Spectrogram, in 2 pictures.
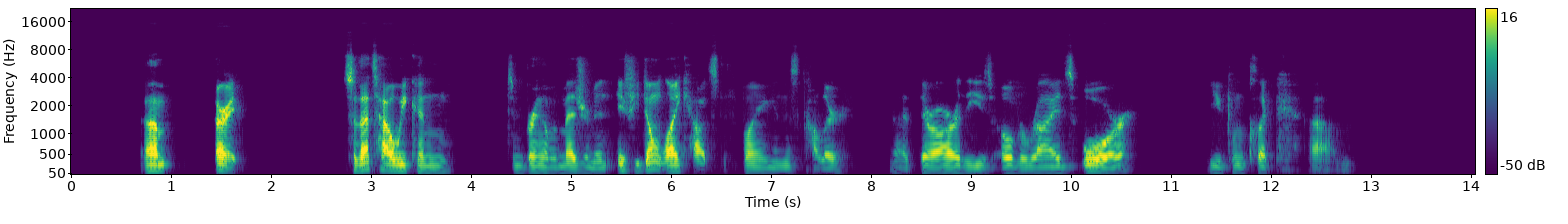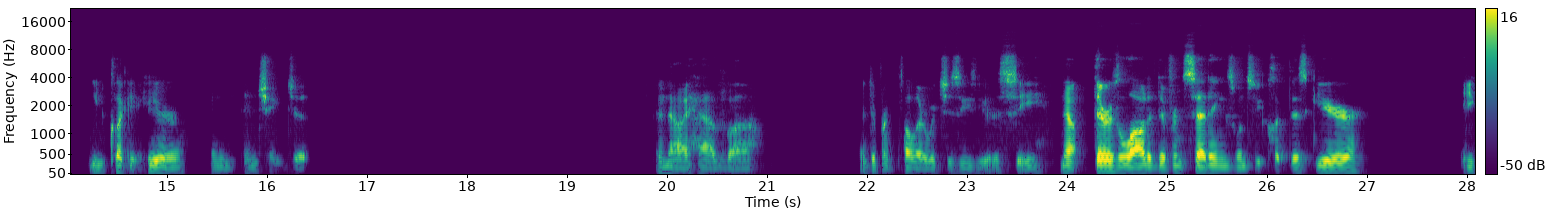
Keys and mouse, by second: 2.1 middle click, 2.5 shift+middle click, 19.8 middle click, 21.0 middle click, 24.7 click, 27.7 click.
